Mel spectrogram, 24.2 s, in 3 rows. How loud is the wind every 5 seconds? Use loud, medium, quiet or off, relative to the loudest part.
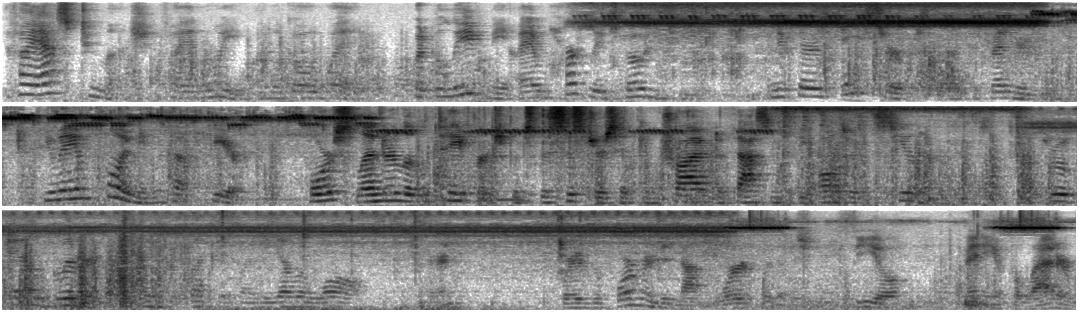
quiet, medium, loud, loud, medium.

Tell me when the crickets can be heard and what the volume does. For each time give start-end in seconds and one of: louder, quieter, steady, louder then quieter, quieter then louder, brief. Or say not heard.
4.2-24.1 quieter then louder.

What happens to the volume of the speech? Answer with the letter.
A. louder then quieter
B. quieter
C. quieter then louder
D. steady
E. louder
A.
